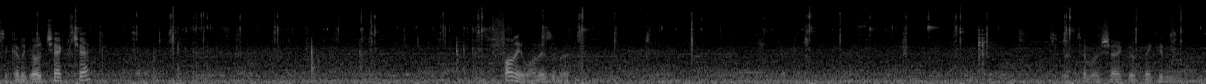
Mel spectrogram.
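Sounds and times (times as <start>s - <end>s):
low room hum: 0.0s - 12.0s
poker chips clicking: 0.4s - 12.0s.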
